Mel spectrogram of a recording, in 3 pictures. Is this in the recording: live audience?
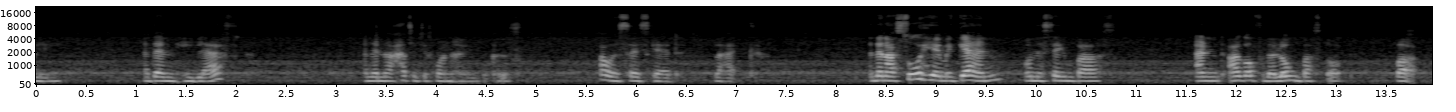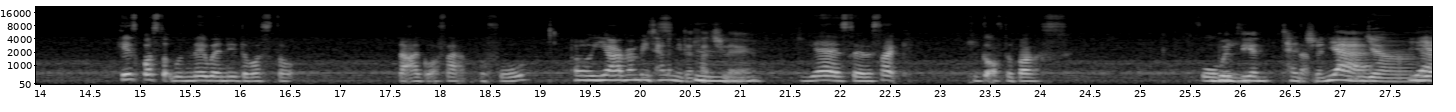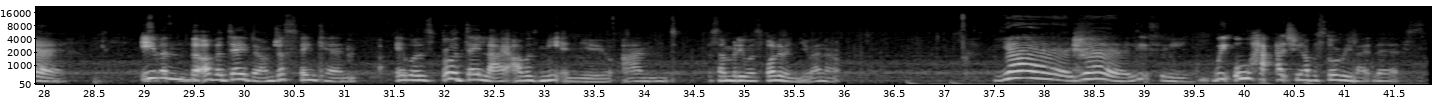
no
